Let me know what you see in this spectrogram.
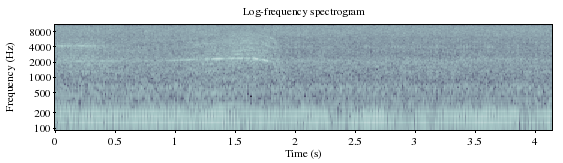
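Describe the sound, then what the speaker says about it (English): The twin engines of a Beechcraft Baron B58 in FSX drone loudly and steadily, with a rising whine briefly sweeping upward as power increases, then holding at a constant hum. "Increasing the power because we're about to level out."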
